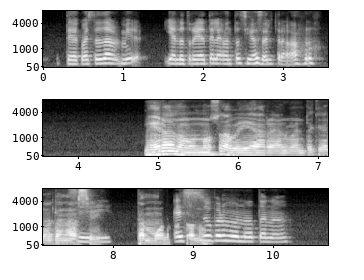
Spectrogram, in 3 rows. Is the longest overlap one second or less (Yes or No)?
Yes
